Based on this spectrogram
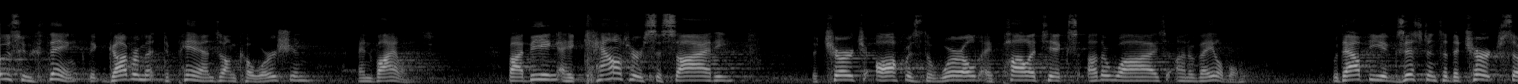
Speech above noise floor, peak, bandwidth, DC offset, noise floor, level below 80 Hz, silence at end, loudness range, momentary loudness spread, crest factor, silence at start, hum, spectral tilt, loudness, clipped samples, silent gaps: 28 dB; -14 dBFS; 11.5 kHz; under 0.1%; -61 dBFS; -68 dBFS; 0 s; 4 LU; 12 LU; 20 dB; 0 s; none; -5 dB/octave; -32 LUFS; under 0.1%; none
